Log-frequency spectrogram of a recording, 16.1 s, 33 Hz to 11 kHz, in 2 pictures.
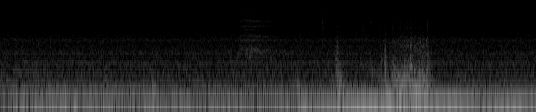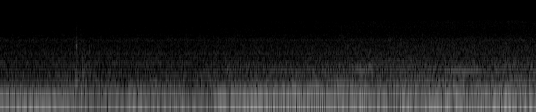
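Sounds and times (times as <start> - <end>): car cabin low hum: 0.0 - 16.0
windshield wipers swishing: 4.8 - 6.5.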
